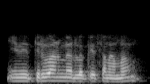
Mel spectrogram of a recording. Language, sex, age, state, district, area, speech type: Tamil, male, 18-30, Tamil Nadu, Virudhunagar, rural, conversation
